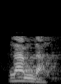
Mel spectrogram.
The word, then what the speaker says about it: lambda: लैम्डा, B silent है, बी की आवाज नहीं आएगी, लैम्डा।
